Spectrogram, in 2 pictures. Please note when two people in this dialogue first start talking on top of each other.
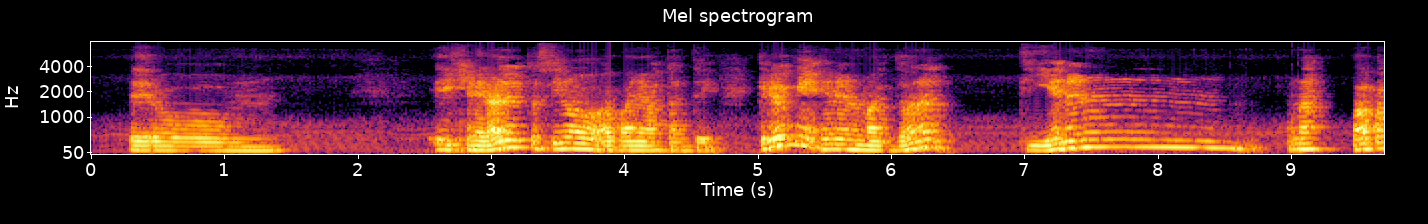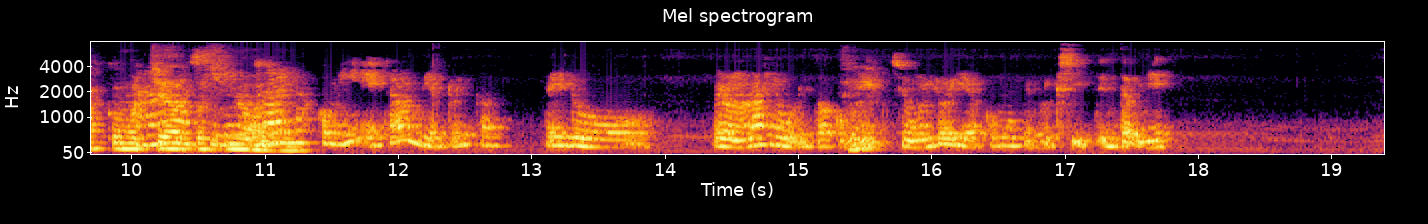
10.0 s

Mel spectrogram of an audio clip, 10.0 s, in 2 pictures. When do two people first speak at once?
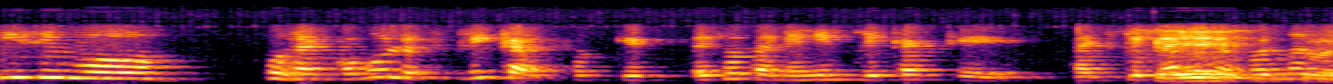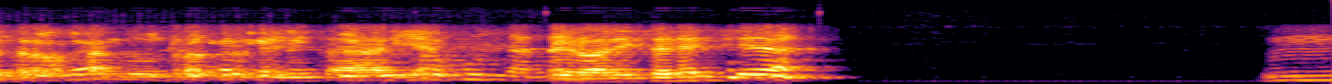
4.2 s

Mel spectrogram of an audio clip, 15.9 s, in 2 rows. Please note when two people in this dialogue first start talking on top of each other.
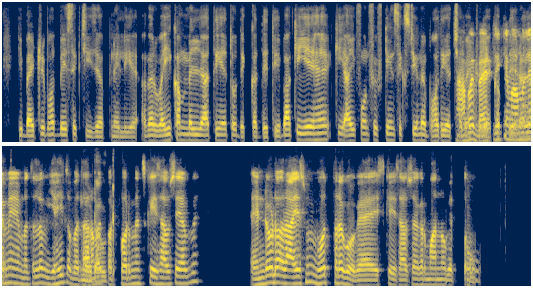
6.8 s

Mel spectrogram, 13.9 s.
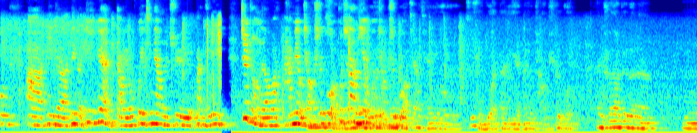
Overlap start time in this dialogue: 6.1 s

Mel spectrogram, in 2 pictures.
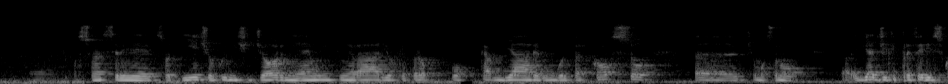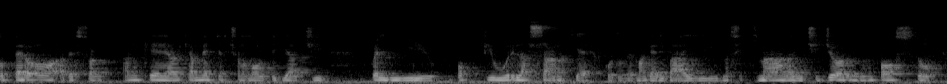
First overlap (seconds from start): none

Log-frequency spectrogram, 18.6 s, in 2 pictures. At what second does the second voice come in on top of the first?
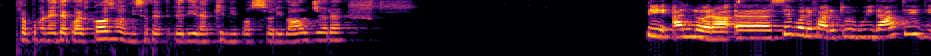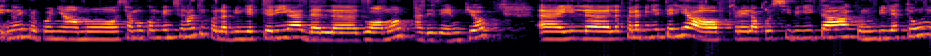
none

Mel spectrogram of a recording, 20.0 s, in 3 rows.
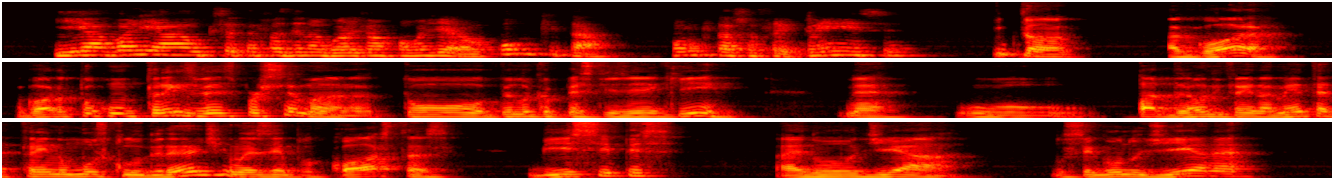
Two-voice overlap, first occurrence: none

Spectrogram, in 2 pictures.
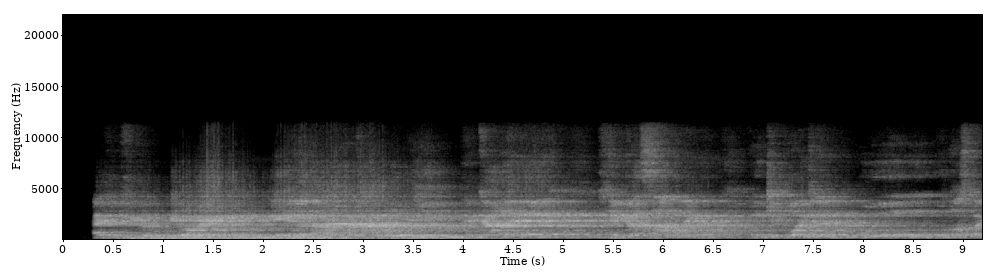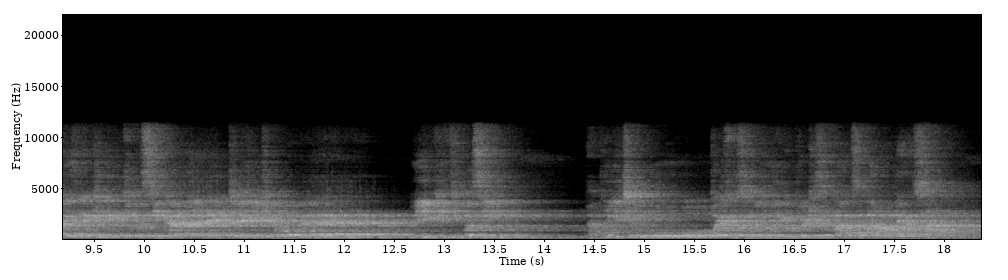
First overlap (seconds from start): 2.2 s

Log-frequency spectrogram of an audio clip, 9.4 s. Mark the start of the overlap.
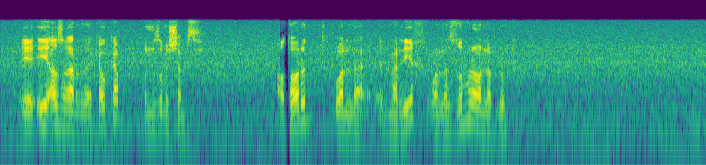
none

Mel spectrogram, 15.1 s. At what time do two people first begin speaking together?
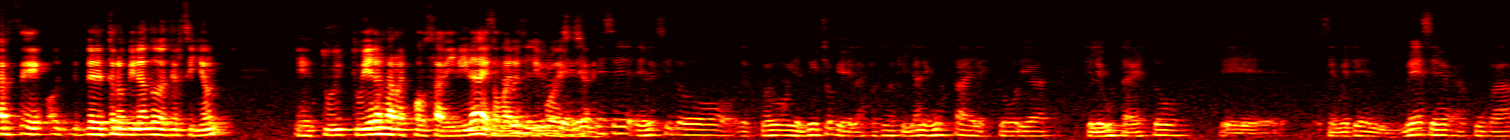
4.6 s

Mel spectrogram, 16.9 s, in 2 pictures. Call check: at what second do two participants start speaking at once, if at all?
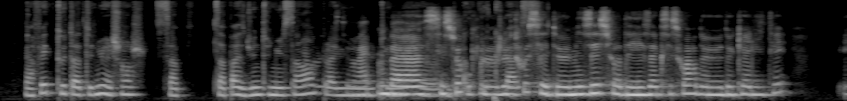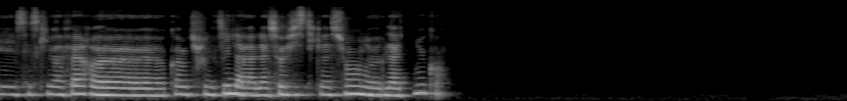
3.0 s

